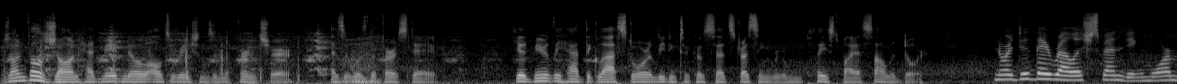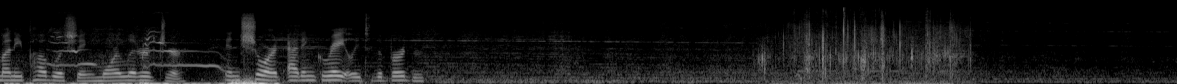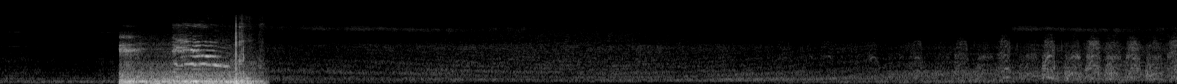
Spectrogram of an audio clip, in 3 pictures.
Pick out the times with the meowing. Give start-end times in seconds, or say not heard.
11.8-14.5, 24.7-26.2.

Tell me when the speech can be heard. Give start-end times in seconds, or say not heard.
0.0-4.5, 5.2-9.2, 9.9-16.0.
